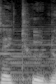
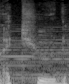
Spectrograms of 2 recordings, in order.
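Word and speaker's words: Étude: And it is Etude, not Etude. I always thought you pronounced it Etude.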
